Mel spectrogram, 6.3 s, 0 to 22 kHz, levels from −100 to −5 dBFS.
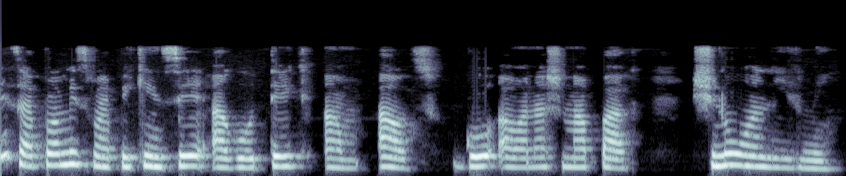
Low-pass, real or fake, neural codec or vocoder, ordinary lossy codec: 7.2 kHz; real; none; none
